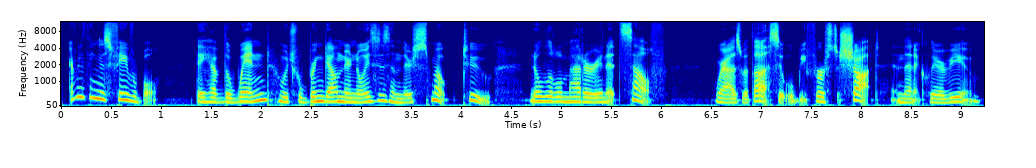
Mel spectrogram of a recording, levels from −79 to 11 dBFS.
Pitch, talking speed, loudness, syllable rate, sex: 200 Hz, 235 wpm, -20 LUFS, 6.2 syllables/s, female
